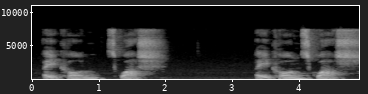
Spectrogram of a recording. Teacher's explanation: Từ đầu tiên các bạn lên giọng âm đầu tiên A, xuống giọng con.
